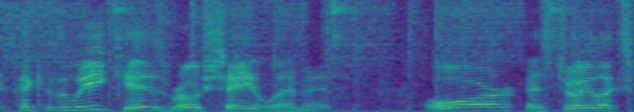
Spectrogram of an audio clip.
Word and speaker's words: Roche limit: My pick of the week is Roche Limit, or as Joey likes to pronounce it, Roche Limit.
